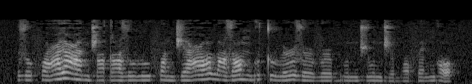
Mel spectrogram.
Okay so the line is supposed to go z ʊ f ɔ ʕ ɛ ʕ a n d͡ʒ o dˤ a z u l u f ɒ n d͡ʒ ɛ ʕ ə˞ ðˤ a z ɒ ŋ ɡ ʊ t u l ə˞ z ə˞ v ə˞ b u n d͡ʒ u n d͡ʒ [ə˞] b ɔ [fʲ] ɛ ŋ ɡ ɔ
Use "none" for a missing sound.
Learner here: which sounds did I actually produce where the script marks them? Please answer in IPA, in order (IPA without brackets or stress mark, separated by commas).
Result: ə˞, f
